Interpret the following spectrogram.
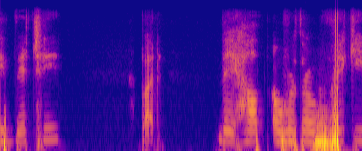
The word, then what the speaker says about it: Vichy: Vicky? Some people say Vicky. I say Vichy, but they helped overthrow Vichy France, led by the traitor de Gaulle.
